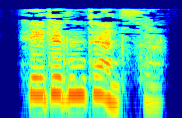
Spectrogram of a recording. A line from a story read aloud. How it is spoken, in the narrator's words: said, her voice choked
